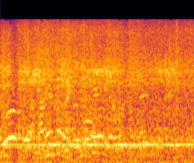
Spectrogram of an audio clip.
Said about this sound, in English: As the boats come alongside, small portable conveyor belts are set up to whisk the boxes from the boat onto the docks and ready for auction.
